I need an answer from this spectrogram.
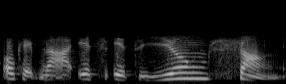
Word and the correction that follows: Myung Sung: I didn't want to correct you before, but it's Myung. You do pronounce the M, but the Y, it sounds like Myung. Myung Sung.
